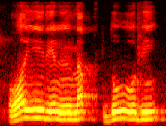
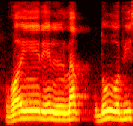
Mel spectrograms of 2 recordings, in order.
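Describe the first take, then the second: The two takes are said the same way.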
